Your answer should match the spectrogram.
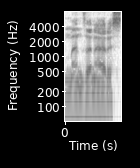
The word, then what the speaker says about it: Manzanares: they invited us all to this town called Manzanares. Did I pronounce that correctly?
